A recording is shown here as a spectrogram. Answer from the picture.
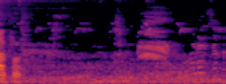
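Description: A crow caws once, briefly, about one and a half seconds in.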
